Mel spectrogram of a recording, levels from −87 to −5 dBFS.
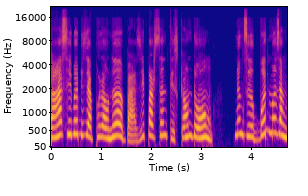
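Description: Around 1.63 to 1.69 s there's a lost packet rebuilt from error correction. About 40 ms, consistent with two packets, is filled from low-bitrate backup copies, so there's no gap, just a brief rough, noisy patch.

From 2.93 to 3.49 s, repeated packet loss gives a choppy, robotic sound. Seven short holes, none over 20 ms, get patched by stretching the previous sound, with roughly a quarter of that span concealed.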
